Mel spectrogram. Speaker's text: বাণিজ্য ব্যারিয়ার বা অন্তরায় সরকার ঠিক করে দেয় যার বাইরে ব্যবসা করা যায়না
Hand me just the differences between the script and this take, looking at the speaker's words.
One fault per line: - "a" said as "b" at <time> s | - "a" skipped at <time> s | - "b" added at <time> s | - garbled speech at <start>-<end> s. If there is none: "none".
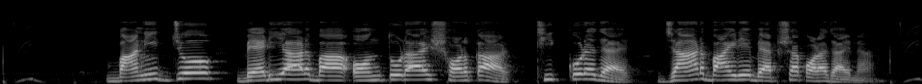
none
